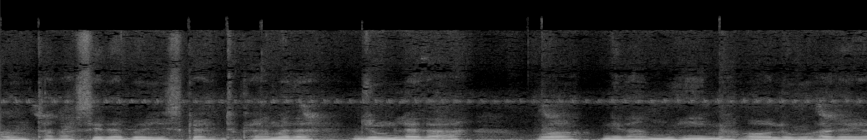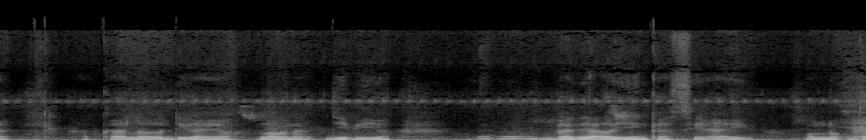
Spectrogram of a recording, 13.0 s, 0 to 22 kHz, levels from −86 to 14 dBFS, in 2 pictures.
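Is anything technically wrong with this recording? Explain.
Yes. Generation loss runs throughout the speech: the sound is swirly, smeared and hollow, with blurred attacks and nothing above 19.2 kHz, likely from about four lossy re-encodes near 70 kbit/s, each stacking new quantisation noise.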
